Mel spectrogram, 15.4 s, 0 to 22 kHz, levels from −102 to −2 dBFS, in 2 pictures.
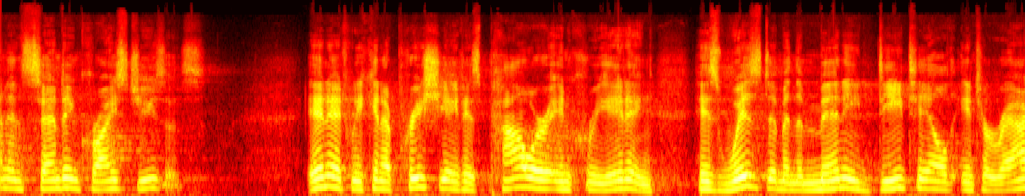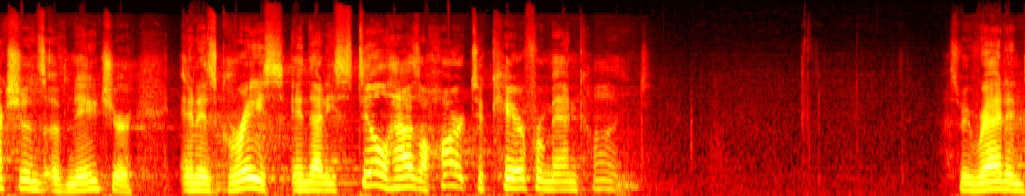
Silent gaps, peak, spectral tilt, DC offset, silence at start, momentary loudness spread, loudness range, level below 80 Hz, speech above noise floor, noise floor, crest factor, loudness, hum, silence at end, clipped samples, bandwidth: none; 0 dBFS; -4.5 dB/octave; under 0.1%; 0 s; 12 LU; 7 LU; -56 dBFS; 47 dB; -67 dBFS; 20 dB; -19 LUFS; none; 0 s; under 0.1%; 16.5 kHz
